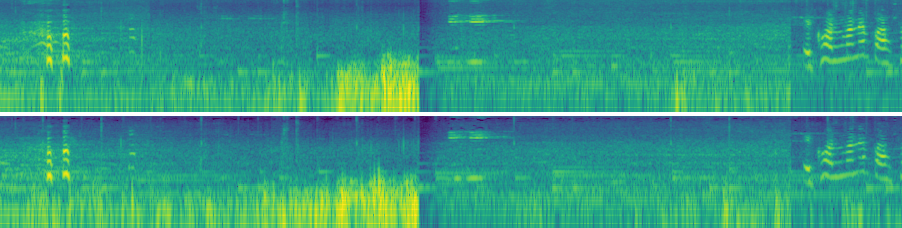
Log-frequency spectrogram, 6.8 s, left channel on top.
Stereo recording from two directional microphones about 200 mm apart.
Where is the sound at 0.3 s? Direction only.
35° left (ahead or behind).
